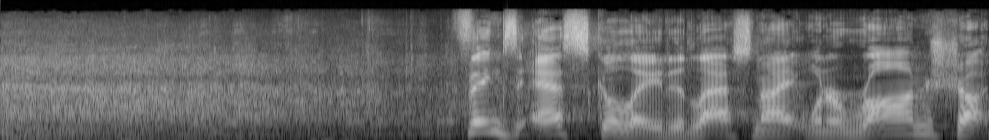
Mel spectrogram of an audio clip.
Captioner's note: laughter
